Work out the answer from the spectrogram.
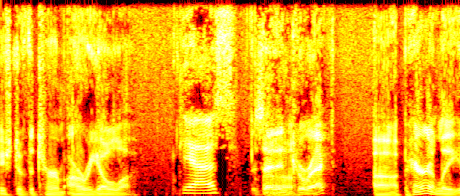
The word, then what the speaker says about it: areola: This guy says it should be pronounced with the emphasis on the E instead of the O. The areola? Areola.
